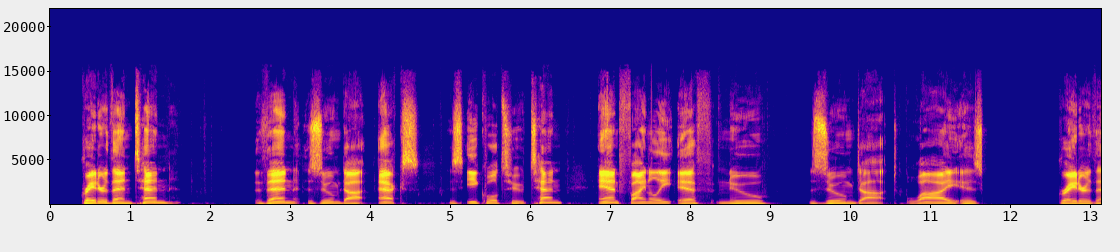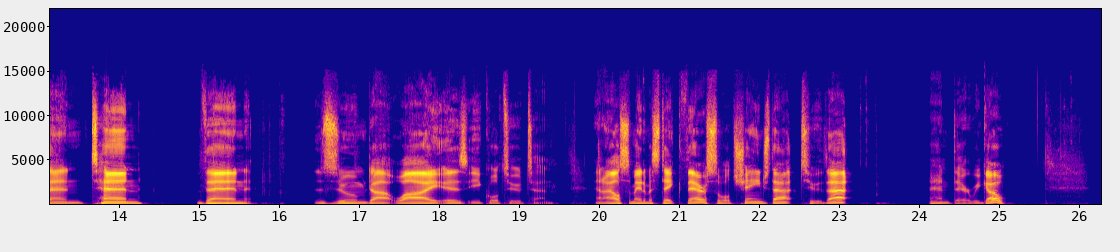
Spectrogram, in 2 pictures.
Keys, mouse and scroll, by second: 0.6-9.0 typing, 13.4-17.2 typing, 21.5-22.2 typing, 24.2 click, 25.9 click, 25.9 scroll up 2, 26.1 ctrl+s.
